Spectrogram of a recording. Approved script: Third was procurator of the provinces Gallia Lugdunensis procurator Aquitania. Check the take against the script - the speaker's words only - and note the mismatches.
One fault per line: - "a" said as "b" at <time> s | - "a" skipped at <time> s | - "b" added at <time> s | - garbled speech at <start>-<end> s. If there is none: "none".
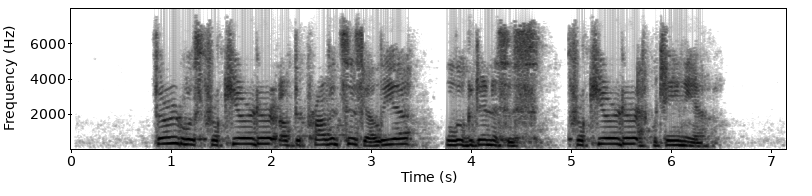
none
